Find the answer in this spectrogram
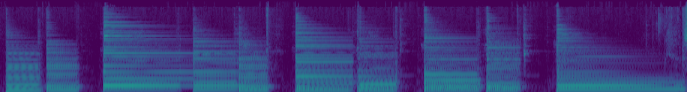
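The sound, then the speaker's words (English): An acoustic guitar plays a riff without its rhythm as a string of about ten plucked notes and chords, each ringing out clearly, evenly spaced without any groove or swing. No one speaks. “that's what it would sound like if we played it kind of without the rhythm.”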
